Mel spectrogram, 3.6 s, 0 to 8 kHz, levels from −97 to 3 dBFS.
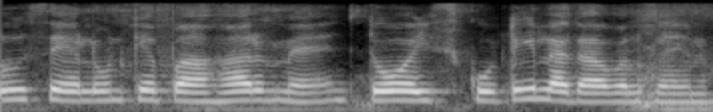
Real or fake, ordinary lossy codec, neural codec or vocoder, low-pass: fake; AAC, 48 kbps; codec, 16 kHz, 4 kbps, X-Codec, HuBERT features, trained on LibriSpeech; 7.2 kHz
